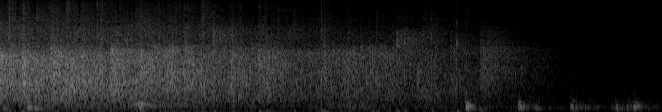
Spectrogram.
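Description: An audience applauds loudly, then the applause fades away.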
